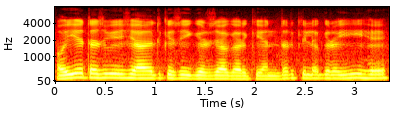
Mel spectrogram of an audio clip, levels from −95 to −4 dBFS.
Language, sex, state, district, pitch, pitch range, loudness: Hindi, male, Jharkhand, Sahebganj, 140 Hz, 130-150 Hz, -15 LUFS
